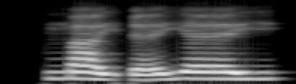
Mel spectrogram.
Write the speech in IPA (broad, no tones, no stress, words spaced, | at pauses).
maj ɗɛ jɛj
